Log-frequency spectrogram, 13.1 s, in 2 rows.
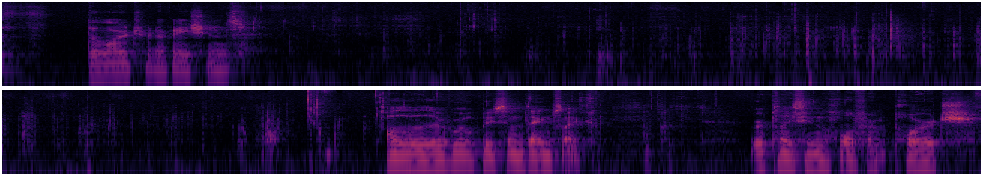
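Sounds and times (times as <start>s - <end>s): person chewing crunchy bread: 1.7s - 9.2s, 10.5s - 11.3s
wet mouth clicks: 1.8s - 9.1s.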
